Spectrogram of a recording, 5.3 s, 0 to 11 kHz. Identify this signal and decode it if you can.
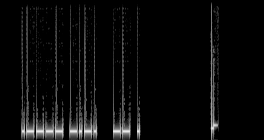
Morse code, heard as a keyed tone, about 25 wpm, 700 Hz. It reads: 1C ME
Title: Field Day Exchanges - 25wpm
